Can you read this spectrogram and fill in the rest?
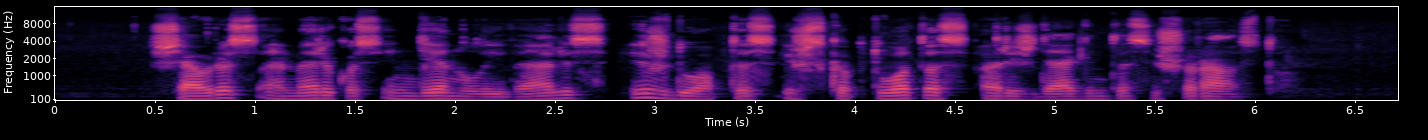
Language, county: Lithuanian, Vilnius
